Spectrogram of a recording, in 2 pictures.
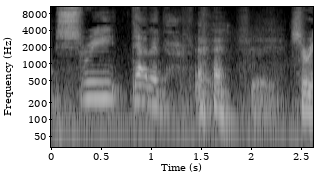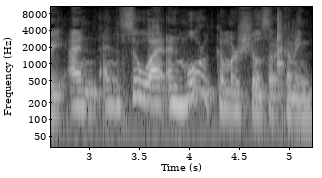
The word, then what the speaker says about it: Shri: And you pronounce it how? Shri Tanada. Shri.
